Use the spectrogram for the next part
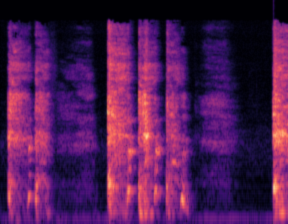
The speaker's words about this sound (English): Sorry, I should have done a cough warning.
